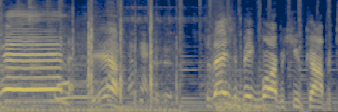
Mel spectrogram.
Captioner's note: clapping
